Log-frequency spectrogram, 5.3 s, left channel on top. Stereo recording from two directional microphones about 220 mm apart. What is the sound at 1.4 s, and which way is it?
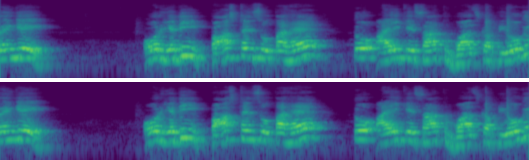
Speech, 10° right (ahead or behind).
